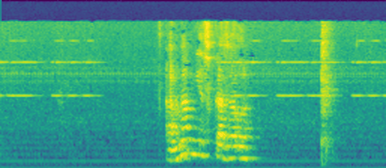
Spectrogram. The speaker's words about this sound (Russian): это что пищит? Это пищит мой телефон смс а. пришла.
